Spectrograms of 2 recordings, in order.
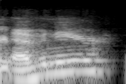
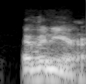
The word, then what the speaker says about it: Evanier: How do you pronounce it, Mark? What's his name? I think it's Evanier. Evanier.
